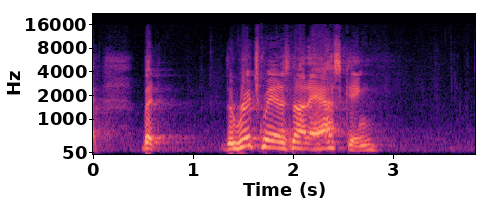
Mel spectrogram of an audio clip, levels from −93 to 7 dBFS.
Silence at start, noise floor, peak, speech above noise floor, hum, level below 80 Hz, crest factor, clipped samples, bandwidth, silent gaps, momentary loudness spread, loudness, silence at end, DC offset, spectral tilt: 0 s; -51 dBFS; -2 dBFS; 39 dB; none; -56 dBFS; 14 dB; under 0.1%; 15.5 kHz; none; 14 LU; -13 LUFS; 1 s; under 0.1%; -5 dB/octave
